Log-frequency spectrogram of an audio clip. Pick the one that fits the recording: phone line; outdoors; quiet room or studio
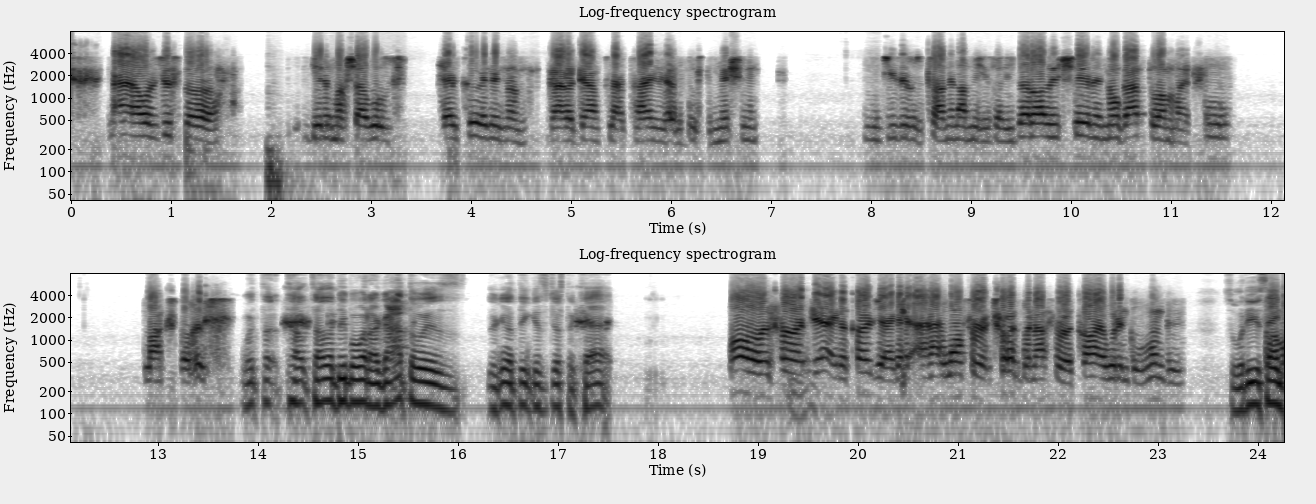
phone line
